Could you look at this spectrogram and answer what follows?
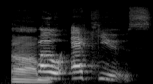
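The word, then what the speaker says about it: écu: for specifically was, yeah, it's pronounced like X or something like that. I think like EQUES. So it's specifically. So I will give like. EQs. Yeah, EQs. That's how you pronounce it.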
